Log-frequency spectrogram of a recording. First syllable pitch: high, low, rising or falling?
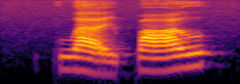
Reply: low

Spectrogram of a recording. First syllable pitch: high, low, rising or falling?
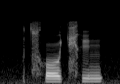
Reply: high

